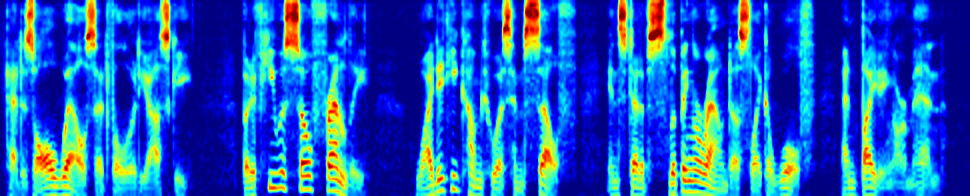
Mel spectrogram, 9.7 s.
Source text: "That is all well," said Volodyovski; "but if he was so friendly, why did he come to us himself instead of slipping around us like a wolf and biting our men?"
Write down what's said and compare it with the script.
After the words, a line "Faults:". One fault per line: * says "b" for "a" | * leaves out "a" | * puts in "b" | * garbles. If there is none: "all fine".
"That is all well," said Volodyovski; "but if he was so friendly, why did he come to us himself instead of slipping around us like a wolf and biting our men?"
Faults:
all fine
